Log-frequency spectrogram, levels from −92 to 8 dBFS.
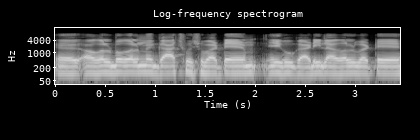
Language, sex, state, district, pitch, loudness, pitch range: Bhojpuri, male, Bihar, Muzaffarpur, 120 Hz, -16 LUFS, 115-125 Hz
